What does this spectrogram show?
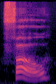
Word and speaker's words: faux: I only know 2 words, but the same element is silent. It's faux and faux pas.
